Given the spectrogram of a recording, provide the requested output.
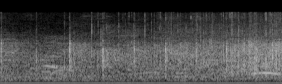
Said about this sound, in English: I know everybody can't clap on that. Some of y'all got a little attitude with that.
